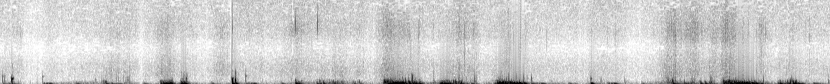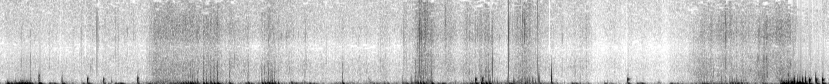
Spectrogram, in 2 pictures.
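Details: Ape stomach growling (borborygmi): loud, deep, irregular gurgling and rumbling bursts throughout, from gas and fluid moving through the gut.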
